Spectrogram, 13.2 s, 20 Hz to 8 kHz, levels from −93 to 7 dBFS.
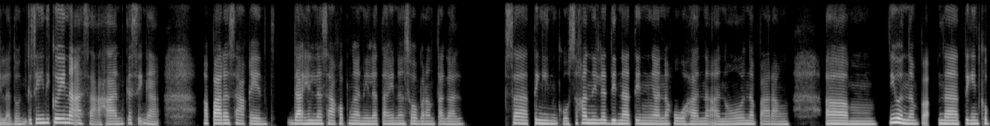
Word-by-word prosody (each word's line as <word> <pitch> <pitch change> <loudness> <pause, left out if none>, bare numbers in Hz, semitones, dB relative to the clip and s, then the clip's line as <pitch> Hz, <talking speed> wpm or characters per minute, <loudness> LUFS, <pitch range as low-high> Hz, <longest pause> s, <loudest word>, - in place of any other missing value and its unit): nila 85 -1 -6
dun. 165 +1 -5
Kasi 240 +3 +2
hindi 245 - +4
ko 260 - +1
inaasahan 180 -8 0
kasi 215 -1 -5
nga, 165 -4 -3 0.6
ah, 210 - 0
para 215 -1 +5
sakin 185 -4 -3 0.3
dahil 200 0 +2
nasakop 195 -1 -2
nga 190 -1 0
nila 180 0 -1
tayo 180 0 -3
ng 180 - -1
sobrang 180 -1 -3
tagal, 170 0 -5 0.6
sa 210 -2 +1
tingin 200 -3 +2
ko 175 0 -5
sa - - -12
kanila 215 -1 +4
din 200 0 +1
natin 190 0 -1
nga 180 - 0
nakuha 180 -1 -2
na 170 0 -5
ano 170 +3 -2
na 185 -1 -1
parang, 170 -1 -6 0.5
um, 175 -2 +2 0.2
yun 255 -3 +8
na 195 -1 +1
pa - - -2
na 200 -1 +5
tingin 200 -1 +1
ko 210 0 -2
185 Hz, 175 wpm, -24 LUFS, 175-205 Hz, 0.6 s, yun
